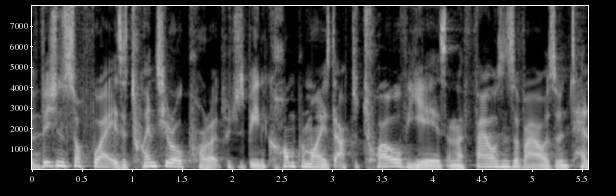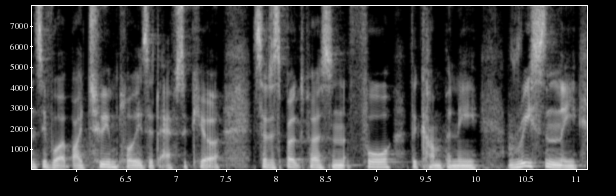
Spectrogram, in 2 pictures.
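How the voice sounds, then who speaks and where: A man presenting a tech podcast as host, chatty and upbeat in a semi-scripted style. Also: mid-range voice.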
